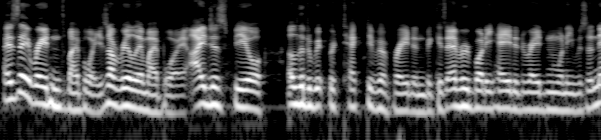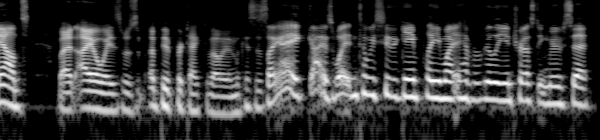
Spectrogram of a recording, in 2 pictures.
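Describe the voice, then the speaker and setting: A man's voice: a little high, fairly bright tone. A young man hosting a gaming video with casual, enthusiastic, slangy commentary. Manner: chatty, slangy, effusive.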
